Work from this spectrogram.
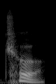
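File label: "che", Mandarin Chinese pinyin voice, fourth tone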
